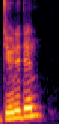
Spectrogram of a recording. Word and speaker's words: Dunedin: I believe it is pronounced Dunedin, mm-hmm. because the name comes from the Scottish Gaelic name for Edinburgh, Dune Aiden.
